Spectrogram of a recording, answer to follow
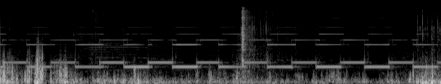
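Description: Level crossing warning alarm sounding a two-tone warble, switching back and forth between a lower and a higher note about twice a second. Irregular knocks and a low rumble sit underneath it.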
